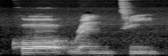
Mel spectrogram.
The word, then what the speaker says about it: quarantine: So the way that I pronounce it is quarantine, right? Quarantine. There are two vowels in there, the UA, and a lot of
